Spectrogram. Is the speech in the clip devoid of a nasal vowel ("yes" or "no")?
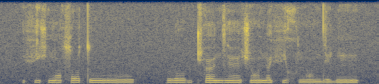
no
